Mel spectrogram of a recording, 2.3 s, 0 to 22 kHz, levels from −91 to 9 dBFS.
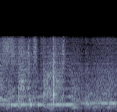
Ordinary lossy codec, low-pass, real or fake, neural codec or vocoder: Opus, 24 kbps; 5.4 kHz; fake; codec, 44.1 kHz, 0.9 kbps, DAC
